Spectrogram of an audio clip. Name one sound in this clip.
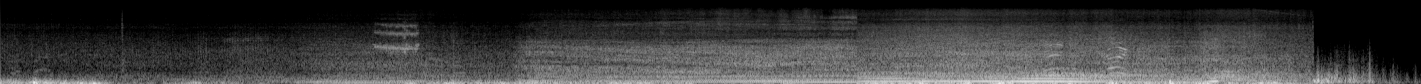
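An engine revs hard as a vehicle climbs through soft sand.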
